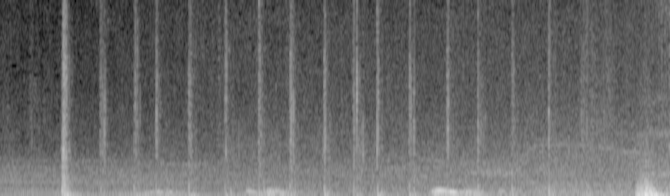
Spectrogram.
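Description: Footsteps run on hard ground.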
